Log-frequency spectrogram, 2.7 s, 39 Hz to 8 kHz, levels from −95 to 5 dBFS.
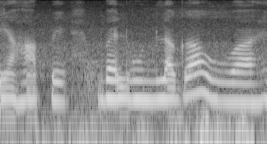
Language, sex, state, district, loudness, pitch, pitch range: Hindi, female, Jharkhand, Garhwa, -15 LUFS, 200 Hz, 185-210 Hz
